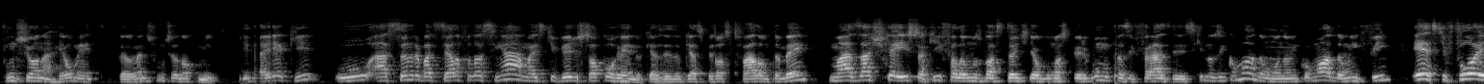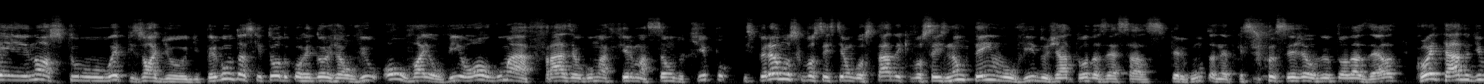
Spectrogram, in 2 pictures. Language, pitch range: Portuguese, 145-205 Hz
